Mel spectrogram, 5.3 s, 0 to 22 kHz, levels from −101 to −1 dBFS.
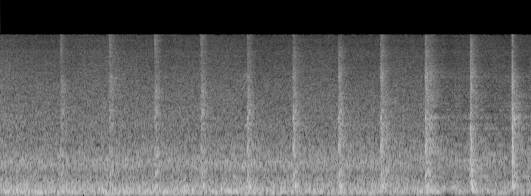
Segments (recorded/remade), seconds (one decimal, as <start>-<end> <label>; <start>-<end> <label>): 0.0-4.3 recorded; 4.3-5.3 remade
